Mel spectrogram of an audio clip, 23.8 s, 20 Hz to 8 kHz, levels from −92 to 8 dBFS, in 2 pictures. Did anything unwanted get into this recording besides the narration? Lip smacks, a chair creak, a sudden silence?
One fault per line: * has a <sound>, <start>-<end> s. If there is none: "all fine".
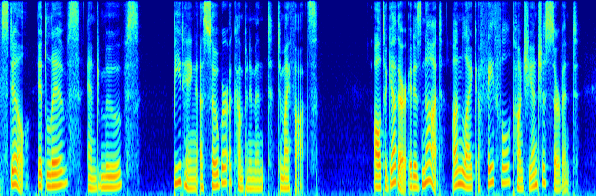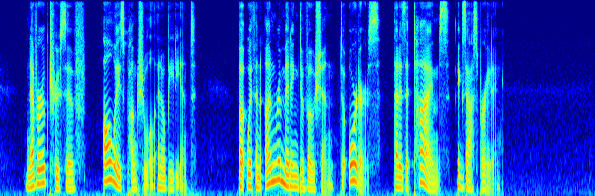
all fine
